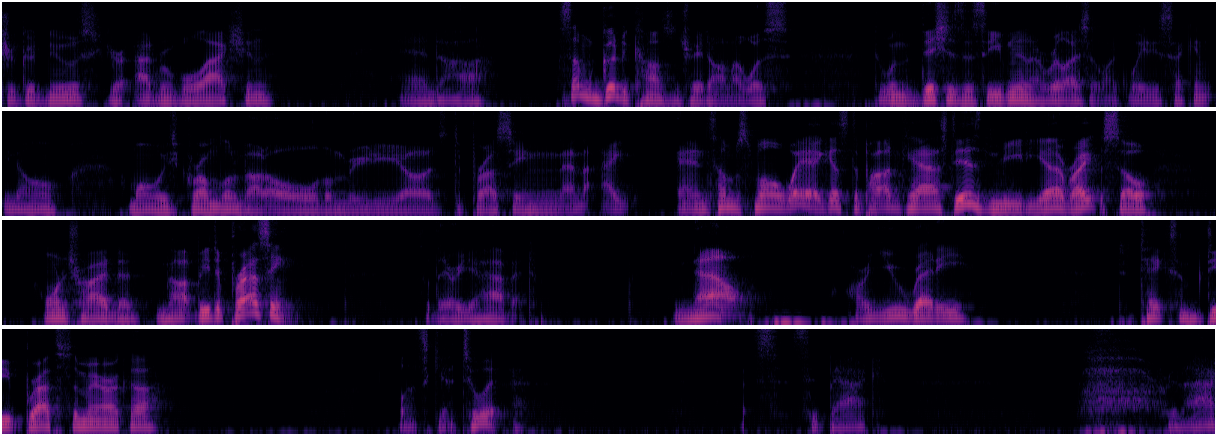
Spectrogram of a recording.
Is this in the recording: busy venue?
no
